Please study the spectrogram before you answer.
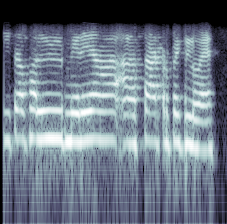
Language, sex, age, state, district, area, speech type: Hindi, female, 60+, Rajasthan, Jaipur, urban, conversation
